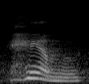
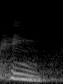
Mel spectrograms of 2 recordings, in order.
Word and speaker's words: him: E com som de M, him, não him, que him é him em português, que a gente pode usar o M assim, mas em inglês não, tem que ser bem pronunciado, ok?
